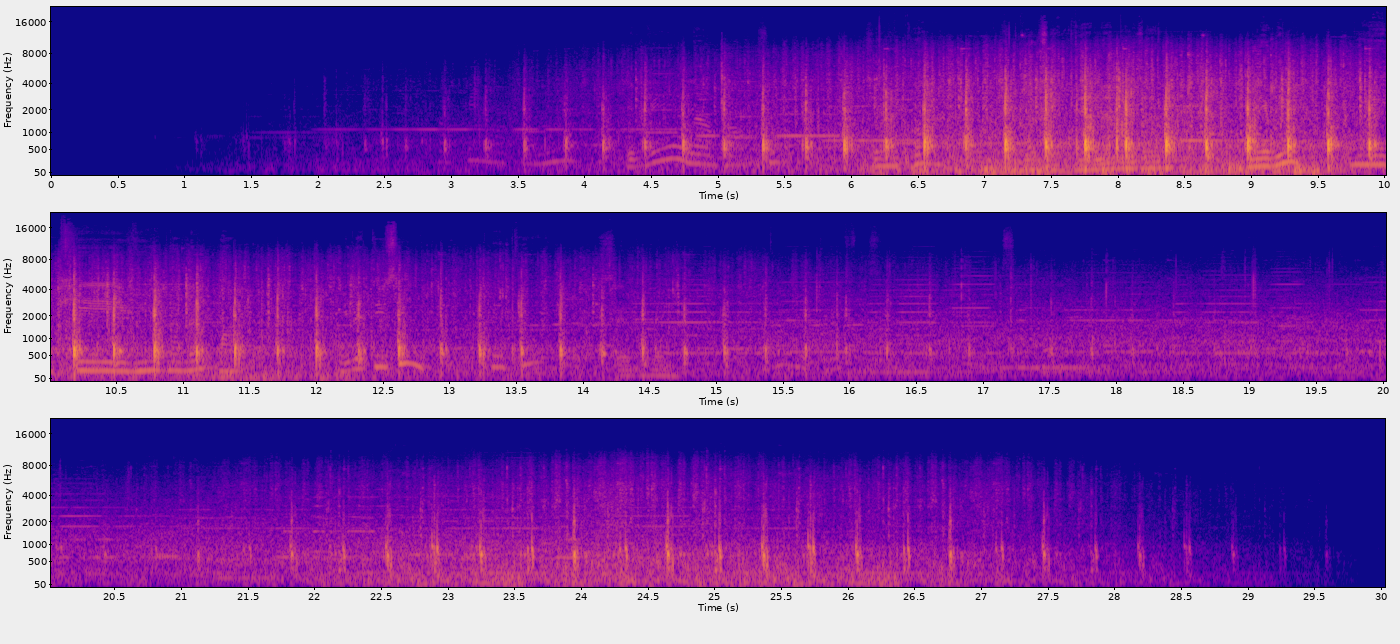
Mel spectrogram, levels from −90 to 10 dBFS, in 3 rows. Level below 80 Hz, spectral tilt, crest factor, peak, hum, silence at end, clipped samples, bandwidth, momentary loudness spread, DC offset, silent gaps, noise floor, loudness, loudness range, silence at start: -48 dBFS; -4.5 dB/octave; 30 dB; -2 dBFS; none; 1.45 s; under 0.1%; 16 kHz; 21 LU; under 0.1%; none; -81 dBFS; -28 LUFS; 20 LU; 2.95 s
